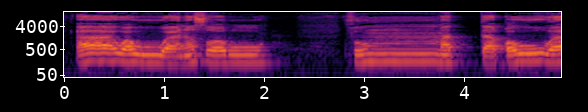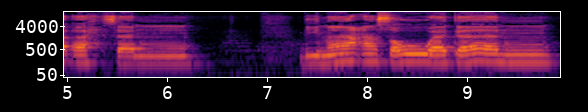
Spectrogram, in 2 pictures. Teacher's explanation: Selanjutnya yaitu huruf waw sukun bertemu dengan huruf waw tanpa dengung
